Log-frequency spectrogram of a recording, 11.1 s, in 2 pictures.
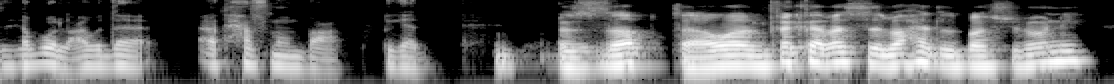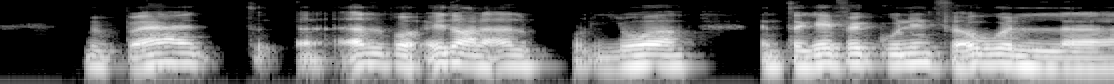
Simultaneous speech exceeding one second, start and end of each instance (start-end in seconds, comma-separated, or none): none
